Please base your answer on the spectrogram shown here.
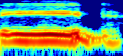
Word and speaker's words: Eid: Just Eid.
